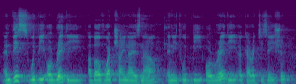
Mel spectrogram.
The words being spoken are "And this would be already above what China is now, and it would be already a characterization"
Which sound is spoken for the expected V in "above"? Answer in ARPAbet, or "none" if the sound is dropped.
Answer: V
